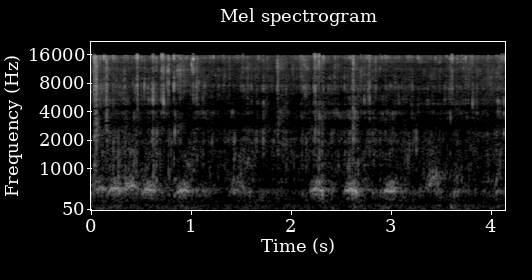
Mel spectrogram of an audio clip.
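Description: Carp feeding on floating bread at the pond surface: a scattering of small wet slurps and pops, several close together about two to three seconds in.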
